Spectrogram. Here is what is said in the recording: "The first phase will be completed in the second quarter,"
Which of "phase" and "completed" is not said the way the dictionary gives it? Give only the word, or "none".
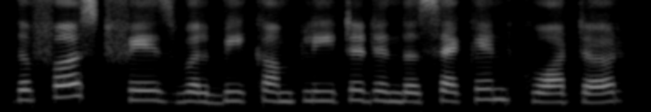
none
